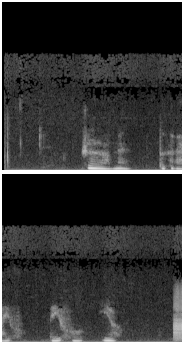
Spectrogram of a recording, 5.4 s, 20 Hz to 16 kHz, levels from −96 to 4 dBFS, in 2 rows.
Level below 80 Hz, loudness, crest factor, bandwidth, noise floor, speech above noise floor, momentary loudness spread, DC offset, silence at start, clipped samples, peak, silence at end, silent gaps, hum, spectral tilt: -44 dBFS; -25 LUFS; 20 dB; 11.5 kHz; -47 dBFS; 24 dB; 25 LU; under 0.1%; 0.05 s; under 0.1%; -4 dBFS; 0 s; none; none; -7 dB/octave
